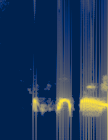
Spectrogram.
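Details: Decoy spotted dove calling to provoke wild birds; a brief fragment of soft low notes, one arched coo and the start of a long loud burry coo, cut off abruptly.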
